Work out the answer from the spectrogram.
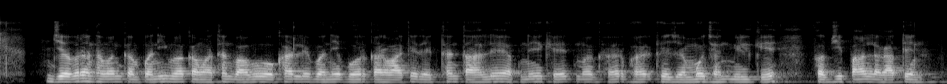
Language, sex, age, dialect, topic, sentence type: Chhattisgarhi, male, 18-24, Western/Budati/Khatahi, agriculture, statement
